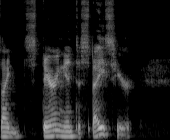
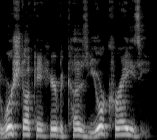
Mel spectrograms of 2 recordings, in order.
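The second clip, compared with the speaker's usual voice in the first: loud, higher mock argument; angry retort; 5 semitones higher, 5 dB louder than usual. Mary Jane yelling at Flash in detention, angry. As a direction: tell him off like a furious classmate. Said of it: "He said".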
